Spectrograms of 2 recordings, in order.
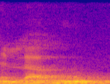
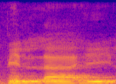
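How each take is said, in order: First: The word ends with an 'oo' vowel. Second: The word ends with an 'ee' vowel. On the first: The speaker calls it wrong. "Gak boleh dibaca billahu" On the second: The speaker calls it right. "belakangnya harus dibaca kasroh"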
